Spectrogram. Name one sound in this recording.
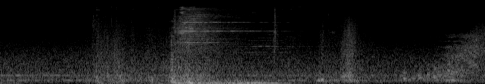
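Flames burst with a whoosh and crackle.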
